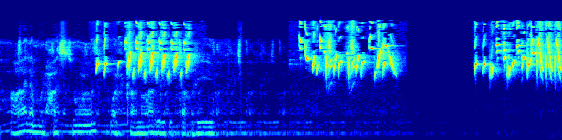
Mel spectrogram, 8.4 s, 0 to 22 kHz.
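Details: European goldfinch model song, 2016, used for training young birds: a man talks over the first three seconds while high sparkling twitters run above, then clearer rapid tinkling phrases follow a brief silence.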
